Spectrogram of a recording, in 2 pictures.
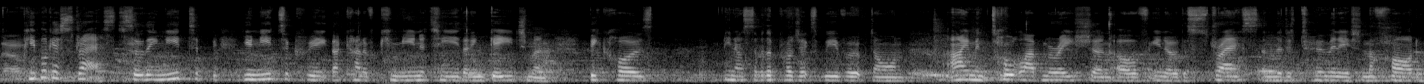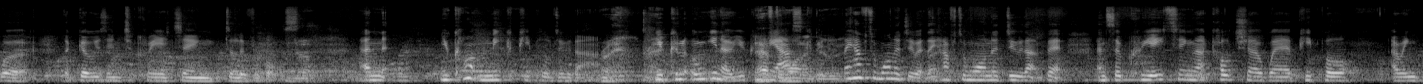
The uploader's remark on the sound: A Field Trip to the Port Authority of New York and New Jersey Conference. I am bringing you with me to the Port Authority of New York & New Jersey Conference where I will be talking with several guests.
